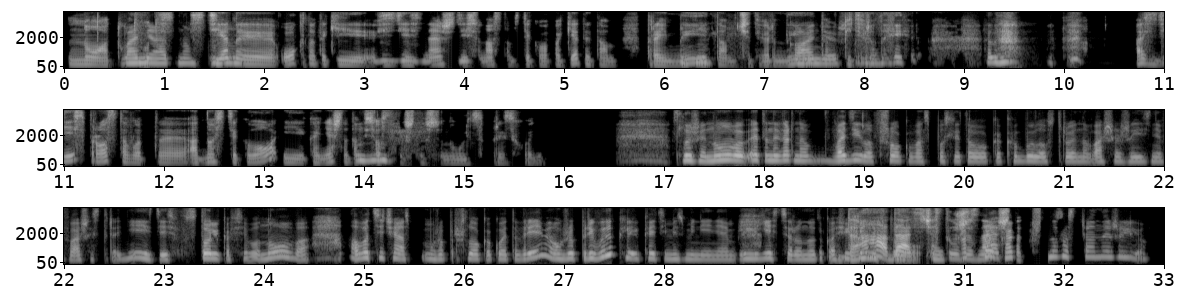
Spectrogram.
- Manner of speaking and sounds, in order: other background noise; laughing while speaking: "пятерные"; chuckle; tapping
- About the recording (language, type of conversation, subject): Russian, podcast, Как миграция изменила быт и традиции в твоей семье?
